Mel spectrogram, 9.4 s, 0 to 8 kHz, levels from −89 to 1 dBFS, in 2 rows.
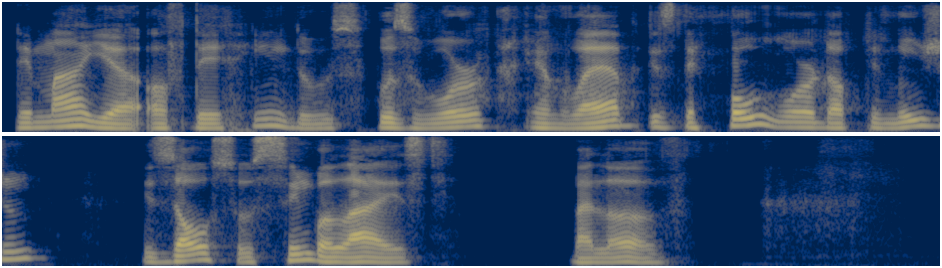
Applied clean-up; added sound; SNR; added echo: neural mask model DeepFilterNet 3.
